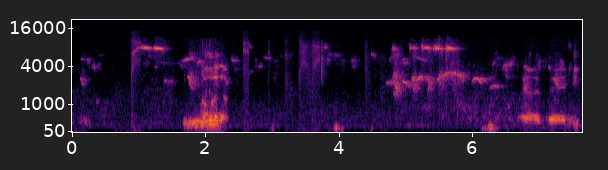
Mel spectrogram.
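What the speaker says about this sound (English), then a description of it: "A lot of bird action up here." Birds chirp outdoors in bursts of varied tweets and calls, with a pigeon's low coo among them, moderately close, while a calm voice speaks intermittently over the birdsong.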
